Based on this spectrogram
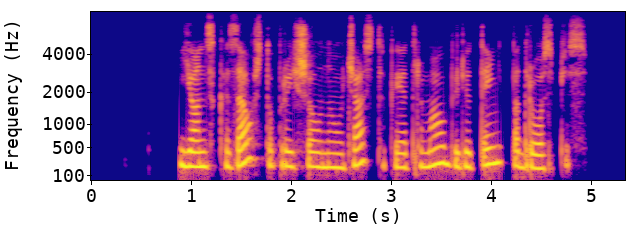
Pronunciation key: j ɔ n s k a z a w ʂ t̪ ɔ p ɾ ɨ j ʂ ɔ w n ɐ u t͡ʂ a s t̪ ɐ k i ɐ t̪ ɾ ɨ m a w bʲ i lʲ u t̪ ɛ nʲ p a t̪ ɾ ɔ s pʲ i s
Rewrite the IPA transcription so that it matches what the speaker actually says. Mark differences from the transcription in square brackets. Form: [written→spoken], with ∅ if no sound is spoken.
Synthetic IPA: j ɔ n s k a z a w ʂ t̪ ɔ p ɾ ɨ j ʂ ɔ w n ɐ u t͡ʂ a s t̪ ɐ k i ɐ t̪ ɾ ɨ m a w bʲ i lʲ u t̪ ɛ nʲ p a [t̪→d̪] ɾ ɔ s pʲ i s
